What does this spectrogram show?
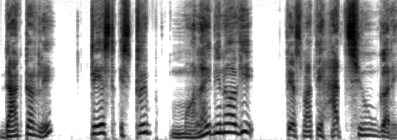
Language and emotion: Nepali, disgusted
